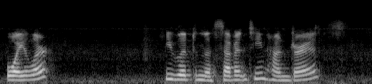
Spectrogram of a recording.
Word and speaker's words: Euler: word euler was the same but it's actually pronounced boylar he lived in the 1700s but you might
